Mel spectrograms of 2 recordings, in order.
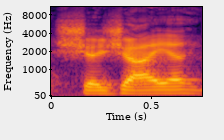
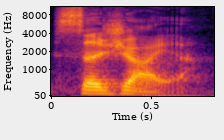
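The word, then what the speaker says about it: Shuja'iyya: I'm saying that right I think I said Shaya yesterday had some nice folks correct me on the pronunciation saaya is what I'm going with today Israel said they uncovered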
